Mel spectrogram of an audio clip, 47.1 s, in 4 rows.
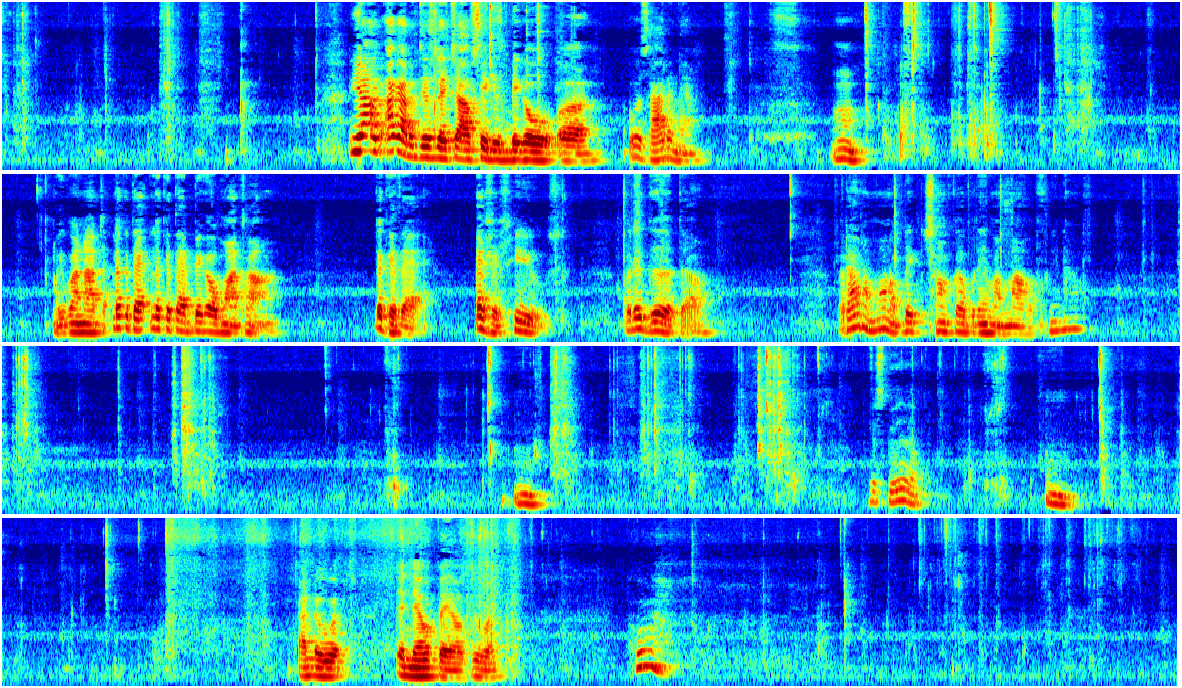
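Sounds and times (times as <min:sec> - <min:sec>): person humming mmm: 0:33.4 - 0:34.4
chewing and mouth sounds: 0:43.3 - 0:46.8.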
